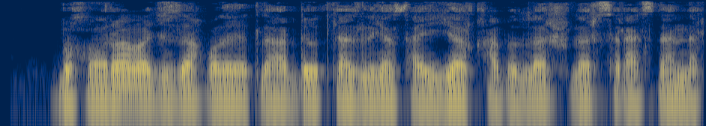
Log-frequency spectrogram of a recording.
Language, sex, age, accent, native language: Uzbek, male, 19-29, Jizzax, Uzbek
